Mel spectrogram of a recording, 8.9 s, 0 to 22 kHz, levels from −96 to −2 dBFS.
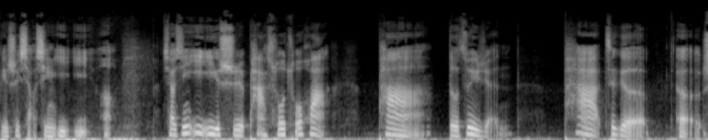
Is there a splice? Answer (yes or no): yes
